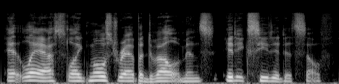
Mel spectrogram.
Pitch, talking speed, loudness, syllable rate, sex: 155 Hz, 125 wpm, -15 LUFS, 5.0 syllables/s, male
